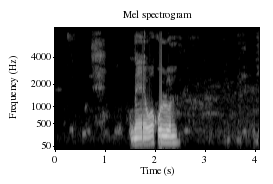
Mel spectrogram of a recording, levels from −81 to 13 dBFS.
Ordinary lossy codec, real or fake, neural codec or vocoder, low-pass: Opus, 64 kbps; real; none; 7.2 kHz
